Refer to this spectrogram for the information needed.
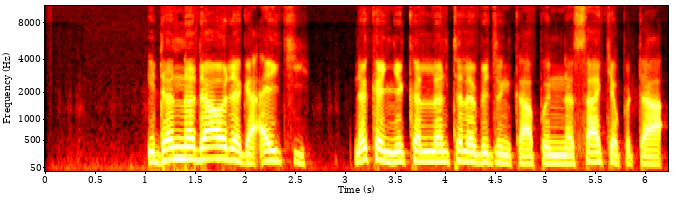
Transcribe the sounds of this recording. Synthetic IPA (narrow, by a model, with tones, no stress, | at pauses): ʔɪ˨dɐ˦nːa˦daː˦woː˦dɐ˨ɡa˨ʔa˦jkʲiː˨ | na˦kɐ˨ɲji˦kɐ˦lːɔ˦ntɐ˦lɐ˨bɪ˦d͡ʒɪ˨ŋkaː˨ɸɪ˦nːa˦˨saː˦kʲe˨ɸɪ˦taː˦ʔ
